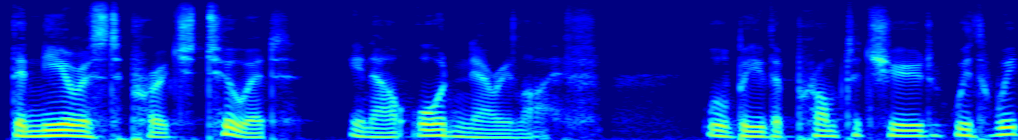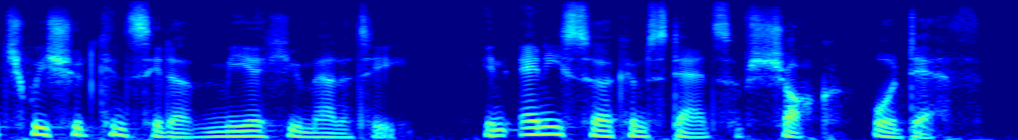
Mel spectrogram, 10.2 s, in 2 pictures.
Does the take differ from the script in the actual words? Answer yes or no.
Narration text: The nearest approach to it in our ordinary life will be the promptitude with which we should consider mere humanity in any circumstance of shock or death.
no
